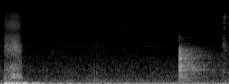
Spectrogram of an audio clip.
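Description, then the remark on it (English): Glasses clink together in a toast: a sharp bright knock at the start, then quiet, then a second clink followed by a faint high ring. Nobody speaks. “But here, let's start with a drink here. Cheers.”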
